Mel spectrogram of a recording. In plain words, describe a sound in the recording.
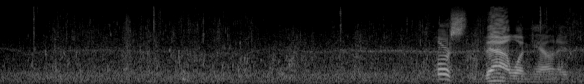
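Water splashes as a swimmer paddles.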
